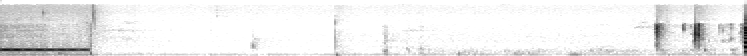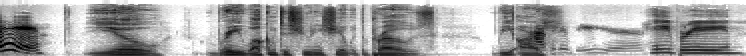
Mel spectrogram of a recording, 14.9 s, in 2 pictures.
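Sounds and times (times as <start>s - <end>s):
phone ringback tone: 0.0s - 0.9s
speech: 7.7s - 13.4s, 14.0s - 14.9s.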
